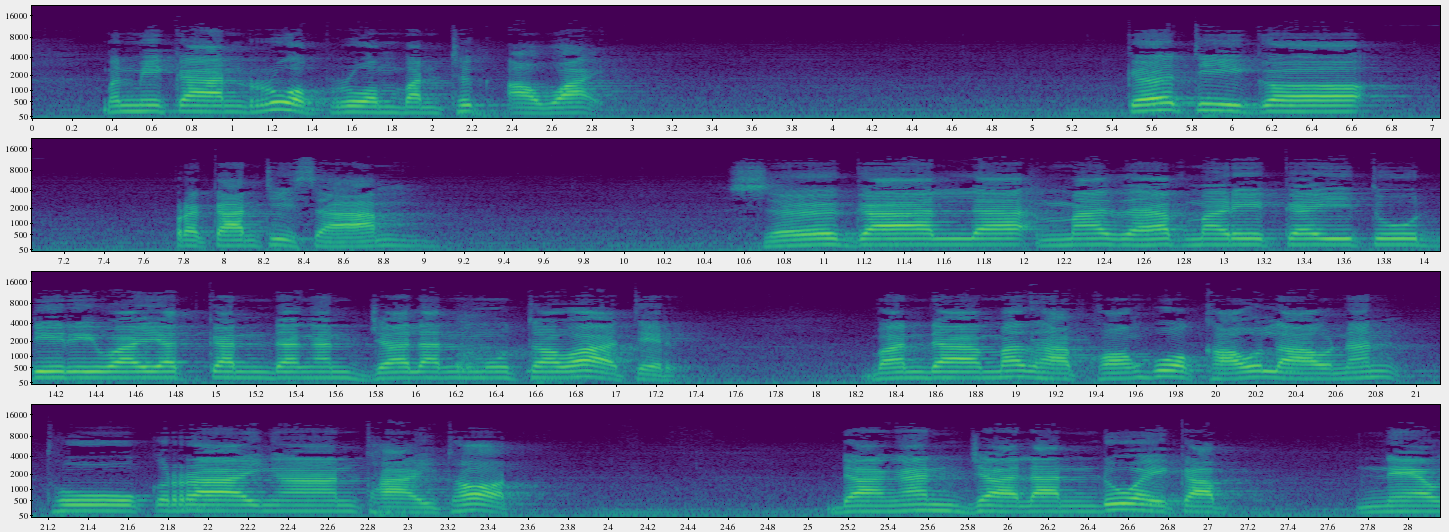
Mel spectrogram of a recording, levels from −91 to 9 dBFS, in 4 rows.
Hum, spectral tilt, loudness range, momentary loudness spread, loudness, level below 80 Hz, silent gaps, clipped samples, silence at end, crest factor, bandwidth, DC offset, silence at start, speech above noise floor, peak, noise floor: none; -5 dB/octave; 6 LU; 10 LU; -18 LUFS; -48 dBFS; none; under 0.1%; 0 s; 18 dB; 11.5 kHz; under 0.1%; 0.35 s; 29 dB; 0 dBFS; -47 dBFS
